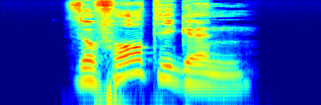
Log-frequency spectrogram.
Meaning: inflection of sofortig: 1. strong genitive masculine/neuter singular 2. weak/mixed genitive/dative all-gender singular 3. strong/weak/mixed accusative masculine singular 4. strong dative plural
- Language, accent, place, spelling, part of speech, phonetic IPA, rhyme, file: German, Germany, Berlin, sofortigen, adjective, [zoˈfɔʁtɪɡn̩], -ɔʁtɪɡn̩, De-sofortigen.ogg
